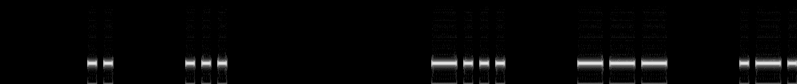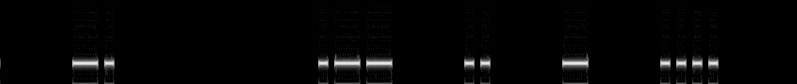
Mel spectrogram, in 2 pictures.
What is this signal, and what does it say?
Morse code, heard as a keyed tone, about 15 wpm, spaced as for 8 wpm, 1000 Hz. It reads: IS BORN WITH
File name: qotdfiles / 8wpm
